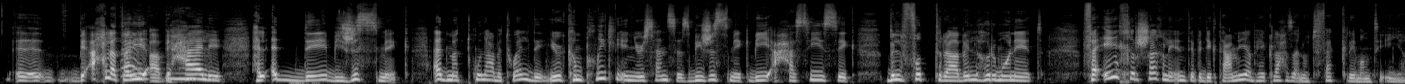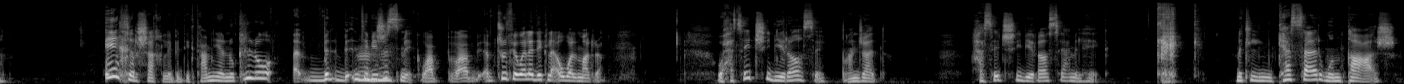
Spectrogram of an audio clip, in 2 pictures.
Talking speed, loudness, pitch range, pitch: 120 wpm, -22 LUFS, 165-220 Hz, 190 Hz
